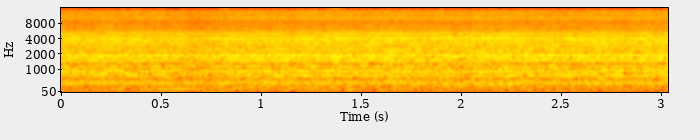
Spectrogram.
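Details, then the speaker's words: 2012 Subaru Outback 3.6R H6 with 157K miles, warmed up: smooth, even idle with a steady low hum and no screech, knock or tick, and the engine runs fine. The owner blames a cold-start screech on failing bushings, which goes away once warm. "and the engine sounds good I'll rub it up a little bit"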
